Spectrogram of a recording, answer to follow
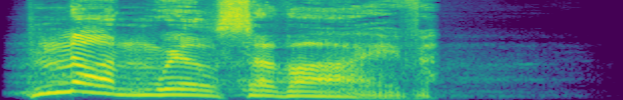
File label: male; eternalone trigger atonement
